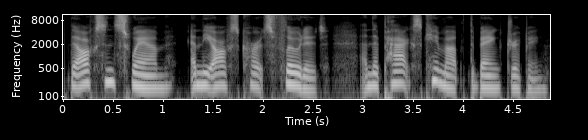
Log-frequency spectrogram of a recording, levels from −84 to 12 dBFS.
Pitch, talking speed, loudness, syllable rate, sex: 180 Hz, 195 wpm, -19 LUFS, 4.5 syllables/s, female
